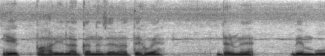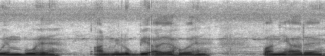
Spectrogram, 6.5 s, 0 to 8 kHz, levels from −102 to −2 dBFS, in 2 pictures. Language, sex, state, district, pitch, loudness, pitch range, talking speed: Hindi, male, Arunachal Pradesh, Longding, 110 Hz, -15 LUFS, 105-110 Hz, 195 wpm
